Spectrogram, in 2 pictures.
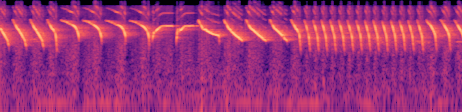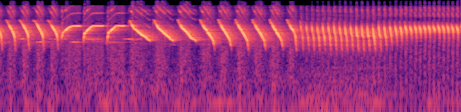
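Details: Domestic canary in prolonged rolling master song for training canaries: quick falling whistles merge into a fast continuous roll, with varied tours and a final high buzzy trill.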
